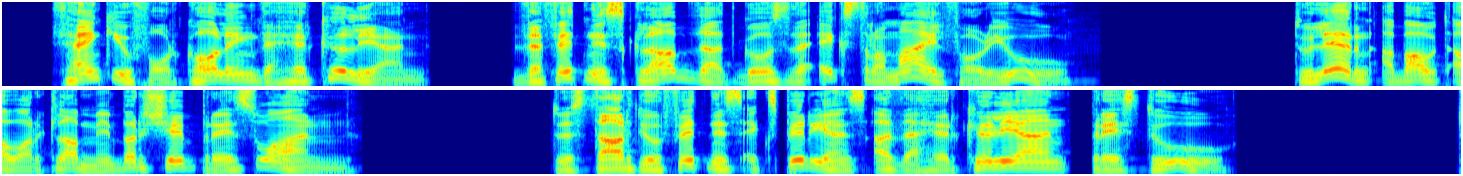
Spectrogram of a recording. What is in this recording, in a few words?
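Arabic English male IVR; english in foreign accent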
